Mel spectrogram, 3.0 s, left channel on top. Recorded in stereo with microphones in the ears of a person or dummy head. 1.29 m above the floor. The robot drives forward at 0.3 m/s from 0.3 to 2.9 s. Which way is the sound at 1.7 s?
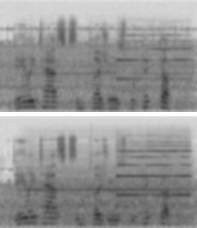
60° right (ahead or behind).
